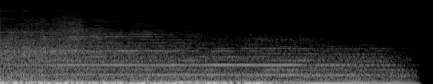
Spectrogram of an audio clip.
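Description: Closing score of a TV promo: a deep rumble under steady held tones, easing down slightly toward the end.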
